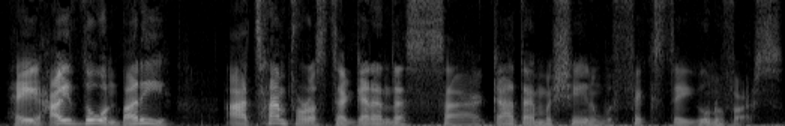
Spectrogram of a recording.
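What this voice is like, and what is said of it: Put-on American accent. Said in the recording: “That's a flawless impersonation of a British person pretending to be an American person.”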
